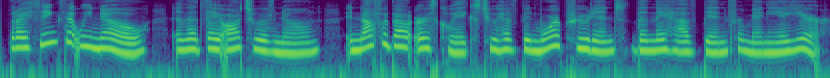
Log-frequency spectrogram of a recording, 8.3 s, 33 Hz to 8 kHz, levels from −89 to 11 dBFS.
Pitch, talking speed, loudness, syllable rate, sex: 245 Hz, 210 wpm, -14 LUFS, 4.6 syllables/s, female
